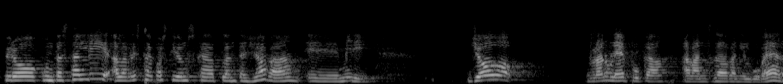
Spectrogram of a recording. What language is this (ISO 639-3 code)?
cat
